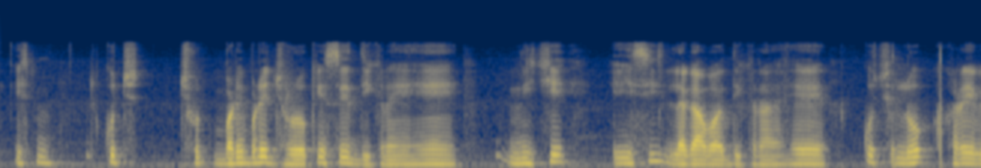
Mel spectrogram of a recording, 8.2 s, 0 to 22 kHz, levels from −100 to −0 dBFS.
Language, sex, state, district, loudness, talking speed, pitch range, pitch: Hindi, male, Bihar, Araria, -23 LUFS, 155 wpm, 110-140 Hz, 120 Hz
